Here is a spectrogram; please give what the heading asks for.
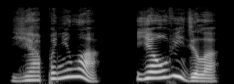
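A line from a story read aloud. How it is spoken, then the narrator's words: Sudden joy. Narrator (Russian): вдруг радостно произнесла Лила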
